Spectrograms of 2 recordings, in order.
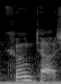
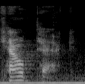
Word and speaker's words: Countach: And when I was over there, I'd seen one, and I said, Countach. He says, that sounds more sexy or whatever you want to say when you say Countach. He said, but it's Countach. – Oh. – He says pronounced Countach.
